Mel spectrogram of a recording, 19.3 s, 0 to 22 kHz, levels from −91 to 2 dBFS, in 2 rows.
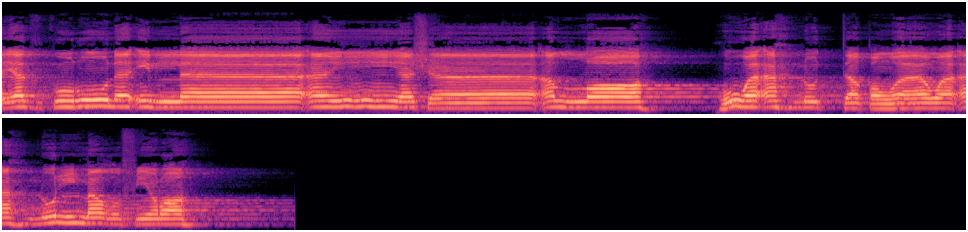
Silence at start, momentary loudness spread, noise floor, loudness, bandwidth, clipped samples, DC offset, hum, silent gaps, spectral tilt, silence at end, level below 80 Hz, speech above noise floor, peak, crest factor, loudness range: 0 s; 9 LU; -43 dBFS; -16 LUFS; 14 kHz; under 0.1%; under 0.1%; none; none; -5.5 dB/octave; 7.2 s; -66 dBFS; 28 dB; -2 dBFS; 16 dB; 7 LU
